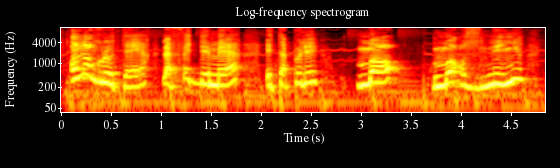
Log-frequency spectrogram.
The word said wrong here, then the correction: Mothering Sunday: qui s'écrit M-O-R. – Oh là là, fais voir ta feuille. – Morsning, non, c'est... Non, voilà, Morsering, où ça? Fais voir, où ça? Mothering Sunday. – Voilà, Mothering Sunday, voilà.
